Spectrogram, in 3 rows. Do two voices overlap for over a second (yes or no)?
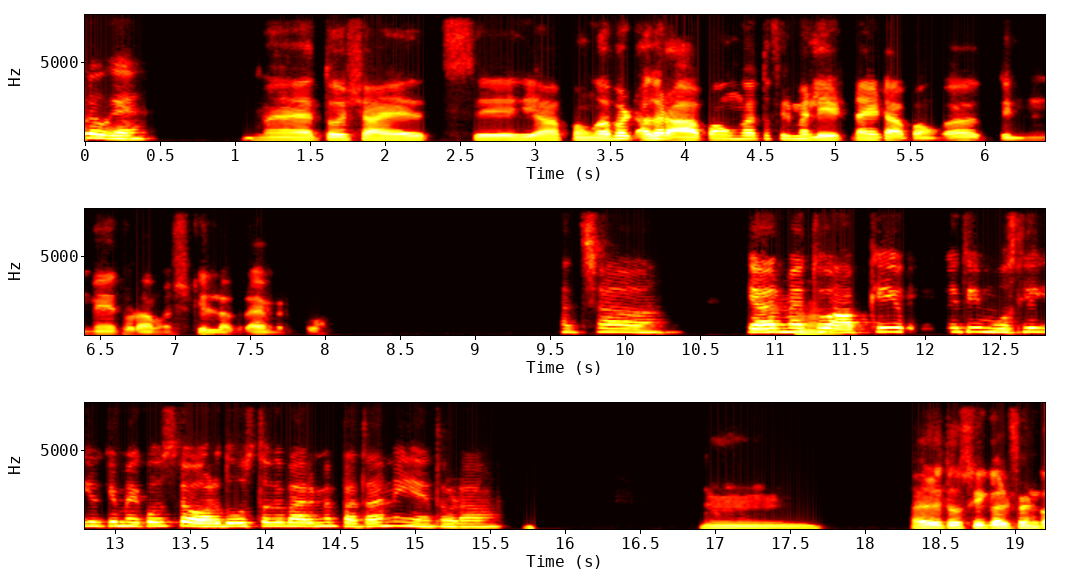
no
